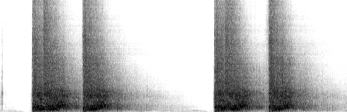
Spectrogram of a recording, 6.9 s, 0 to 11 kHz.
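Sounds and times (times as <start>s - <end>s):
outdoor rifle shots: 0.6s - 3.4s, 4.3s - 6.9s.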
